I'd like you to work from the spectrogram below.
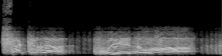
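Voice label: damaged pilot, Czech, mood med; speech; War Thunder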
